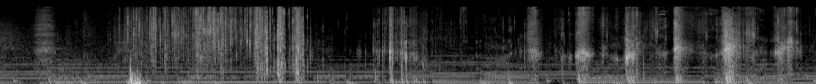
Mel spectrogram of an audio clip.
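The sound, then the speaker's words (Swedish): Crisp crunching and crackling as an Oreo cookie is opened and eaten on a sofa, a run of many sharp, irregular bites and crinkles with no talking. “Om ni vill höra hur det låter när jag äter en Oreo så ska ni faktiskt få höra det nu. Det här är lite ASMR när han öppnar det.”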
